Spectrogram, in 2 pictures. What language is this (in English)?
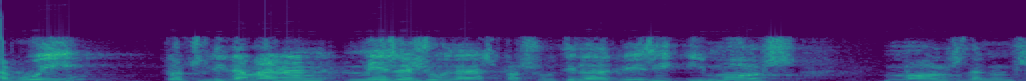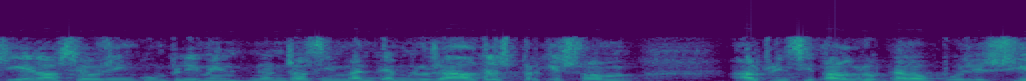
Catalan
